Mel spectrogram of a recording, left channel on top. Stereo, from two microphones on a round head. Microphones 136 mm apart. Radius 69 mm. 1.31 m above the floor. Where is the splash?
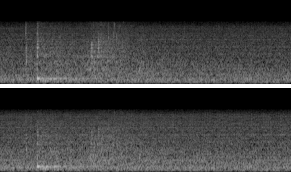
40° left (ahead or behind), 2.5 m.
